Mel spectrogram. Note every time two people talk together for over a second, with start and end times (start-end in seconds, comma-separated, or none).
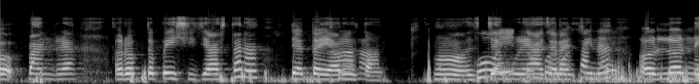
4.8-6.1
